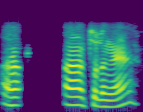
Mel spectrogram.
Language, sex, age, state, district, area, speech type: Tamil, male, 30-45, Tamil Nadu, Salem, urban, conversation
